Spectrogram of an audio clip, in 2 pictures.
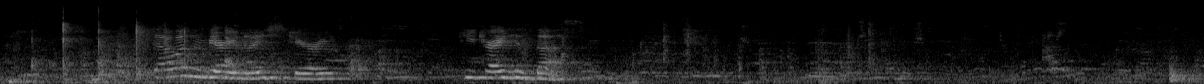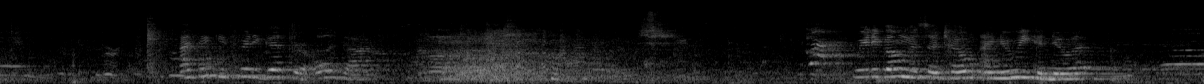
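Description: A young girl speaks clearly into a microphone in a large hall.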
